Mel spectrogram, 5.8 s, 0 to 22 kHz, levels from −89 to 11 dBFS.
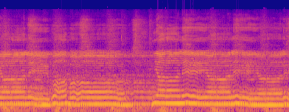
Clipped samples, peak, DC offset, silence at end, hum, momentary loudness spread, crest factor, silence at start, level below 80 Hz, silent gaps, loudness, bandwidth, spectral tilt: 0.1%; 0 dBFS; under 0.1%; 0 s; none; 4 LU; 10 dB; 0 s; -30 dBFS; none; -10 LUFS; 15 kHz; -5 dB/octave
